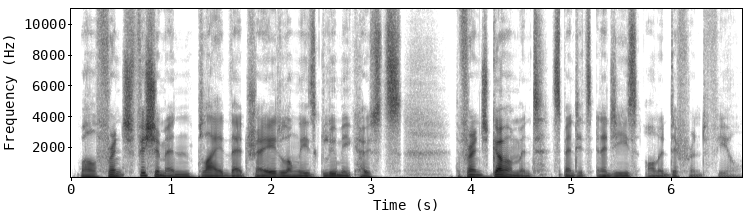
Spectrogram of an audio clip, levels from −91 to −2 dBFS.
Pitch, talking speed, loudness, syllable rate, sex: 90 Hz, 180 wpm, -22 LUFS, 5.7 syllables/s, male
